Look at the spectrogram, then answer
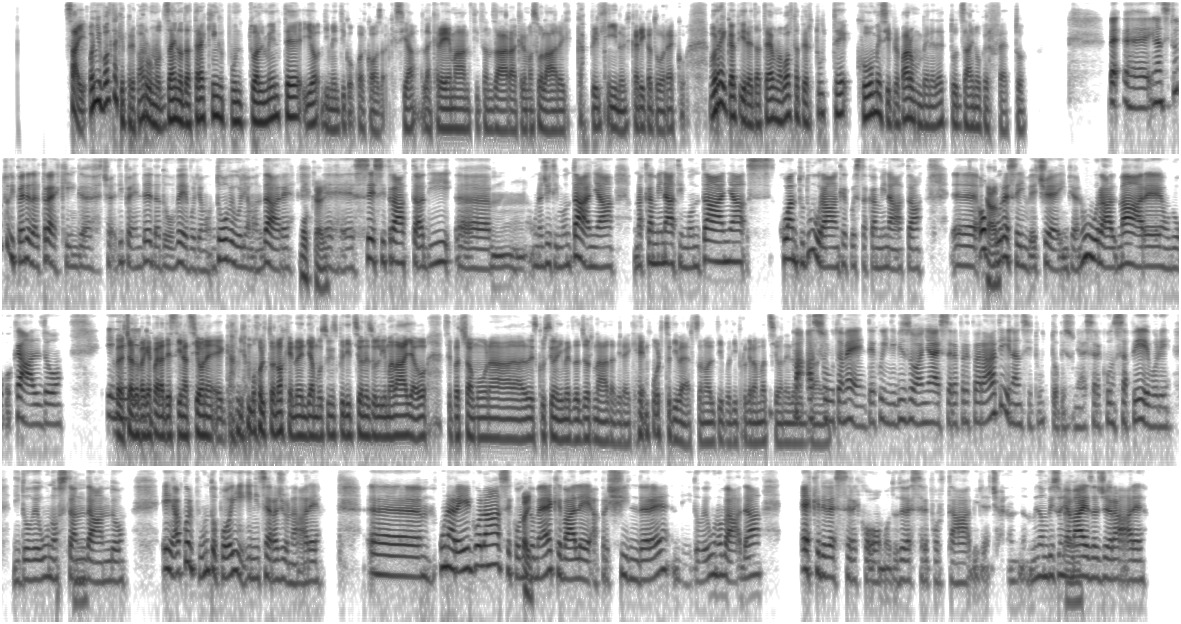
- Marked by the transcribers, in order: laughing while speaking: "cappellino"; other background noise; laughing while speaking: "cambia molto, no"; laughing while speaking: "è molto"
- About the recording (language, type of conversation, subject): Italian, podcast, Quali sono i tuoi consigli per preparare lo zaino da trekking?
